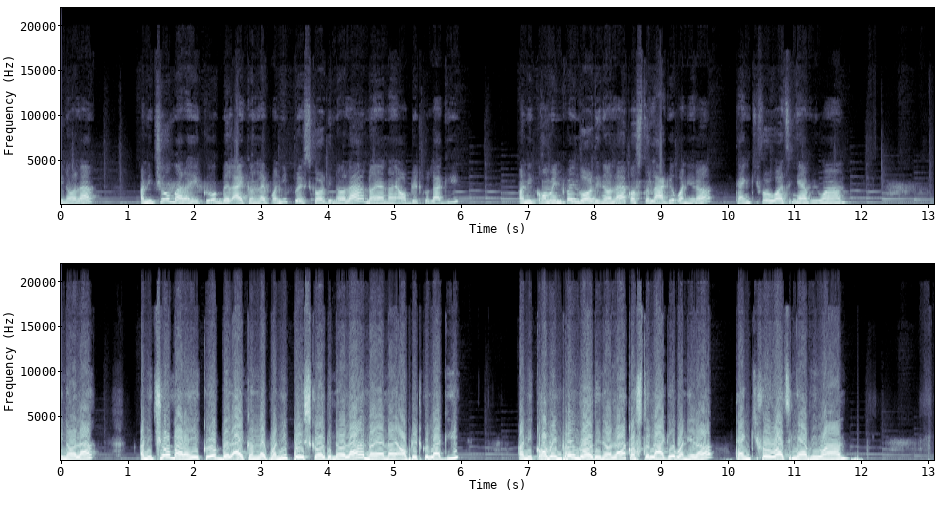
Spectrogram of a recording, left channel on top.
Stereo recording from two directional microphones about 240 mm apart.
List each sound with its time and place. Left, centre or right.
0.1 s speech: right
